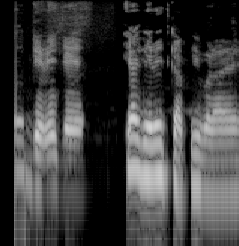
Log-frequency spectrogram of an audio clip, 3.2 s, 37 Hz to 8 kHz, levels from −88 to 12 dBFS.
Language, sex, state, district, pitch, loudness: Hindi, male, Bihar, Saran, 180 Hz, -17 LUFS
